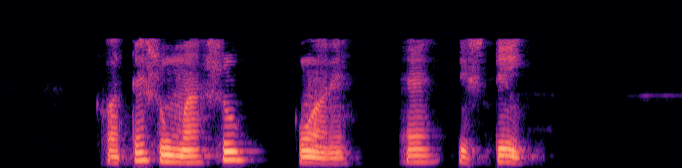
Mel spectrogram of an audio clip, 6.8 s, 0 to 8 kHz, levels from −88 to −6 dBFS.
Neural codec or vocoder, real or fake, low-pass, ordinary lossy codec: none; real; 7.2 kHz; AAC, 16 kbps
